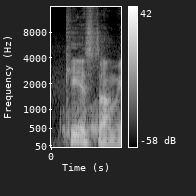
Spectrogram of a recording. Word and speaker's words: Keir Starmer: Keir Starmer, yeah, that's how you pronounce it.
